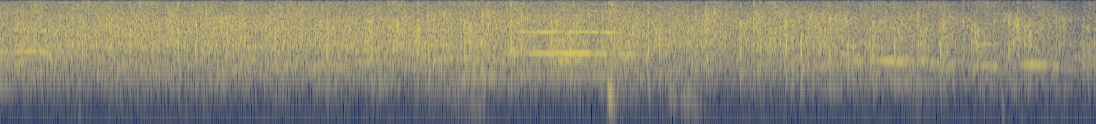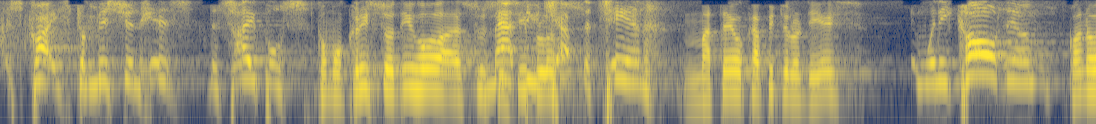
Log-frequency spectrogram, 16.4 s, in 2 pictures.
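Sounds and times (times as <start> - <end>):
audience clapping hands: 0.0 - 9.1
speech: 8.4 - 16.4.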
